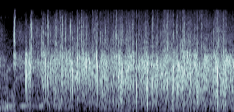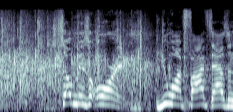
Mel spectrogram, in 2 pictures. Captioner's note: audience applauds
